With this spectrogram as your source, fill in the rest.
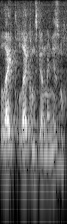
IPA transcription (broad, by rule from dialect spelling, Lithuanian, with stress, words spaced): lˠɐɪk ˈlˠɐɪkuɔms ɡʲɛrmɐˈnʲɪzmʊ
